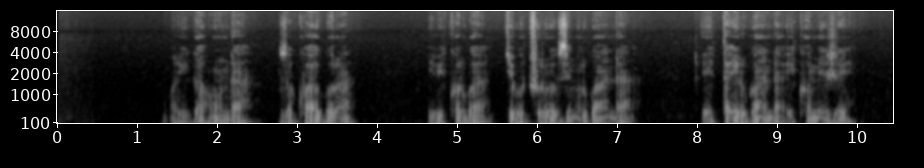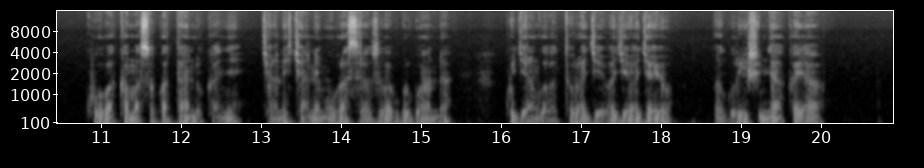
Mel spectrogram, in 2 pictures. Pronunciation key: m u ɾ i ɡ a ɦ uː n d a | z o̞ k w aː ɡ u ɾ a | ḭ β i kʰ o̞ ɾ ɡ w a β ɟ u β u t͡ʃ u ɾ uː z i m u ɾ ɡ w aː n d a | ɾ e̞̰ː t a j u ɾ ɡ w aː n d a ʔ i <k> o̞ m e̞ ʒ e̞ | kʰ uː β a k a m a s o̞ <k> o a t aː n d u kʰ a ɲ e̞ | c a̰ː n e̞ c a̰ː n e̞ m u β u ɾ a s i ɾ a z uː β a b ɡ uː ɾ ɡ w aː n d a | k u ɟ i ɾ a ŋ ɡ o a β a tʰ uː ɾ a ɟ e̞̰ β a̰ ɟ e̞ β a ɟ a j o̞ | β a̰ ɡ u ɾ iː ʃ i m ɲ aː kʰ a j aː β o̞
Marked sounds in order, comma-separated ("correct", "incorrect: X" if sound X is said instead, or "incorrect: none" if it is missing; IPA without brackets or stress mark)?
incorrect: kʰ, correct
